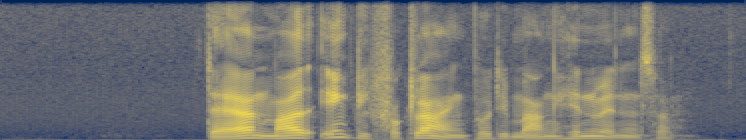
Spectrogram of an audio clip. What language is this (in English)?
Danish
